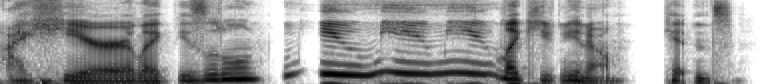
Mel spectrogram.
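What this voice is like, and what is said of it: Imitates a cat's mewing. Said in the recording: “That was my impression of a cat. ... That was a great impression.”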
